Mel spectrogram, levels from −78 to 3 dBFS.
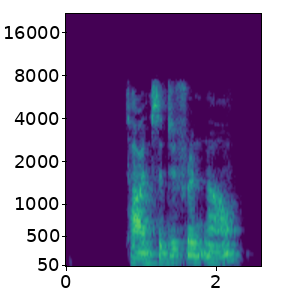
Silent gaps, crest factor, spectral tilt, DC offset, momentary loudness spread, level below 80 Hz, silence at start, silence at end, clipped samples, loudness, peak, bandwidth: none; 20 dB; -4.5 dB/octave; under 0.1%; 11 LU; -52 dBFS; 0.8 s; 0.3 s; under 0.1%; -24 LUFS; -6 dBFS; 7.8 kHz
